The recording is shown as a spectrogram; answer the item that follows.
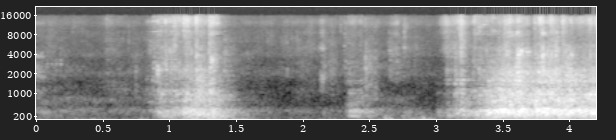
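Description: Granite fencing posts scraping against stone as they are slid off a tractor trailer: a short scrape about a second in, then a longer, louder one from about three seconds in.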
